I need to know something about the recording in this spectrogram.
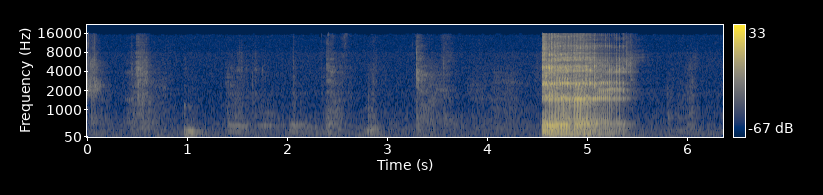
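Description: A woman's loud burp lasting about a second, about four and a half seconds in.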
